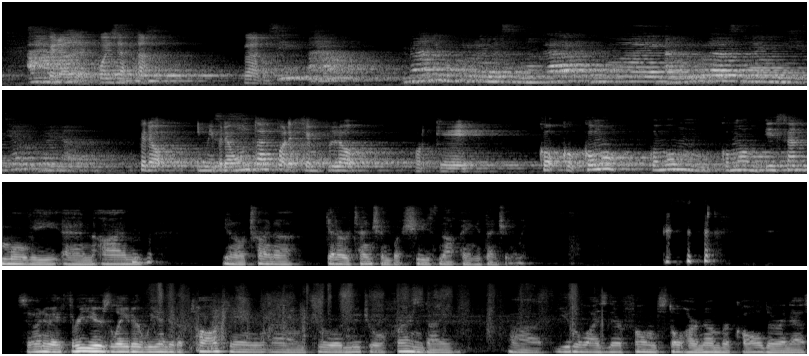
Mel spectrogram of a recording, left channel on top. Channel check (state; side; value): different; both; correlation 0.00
